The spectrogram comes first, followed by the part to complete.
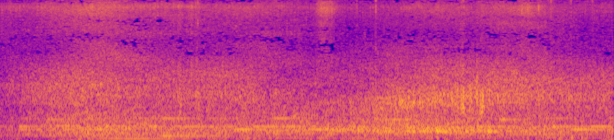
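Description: Road traffic: a motor vehicle driving past close by, its engine and tyre noise swelling to the loudest point about four to five seconds in.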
